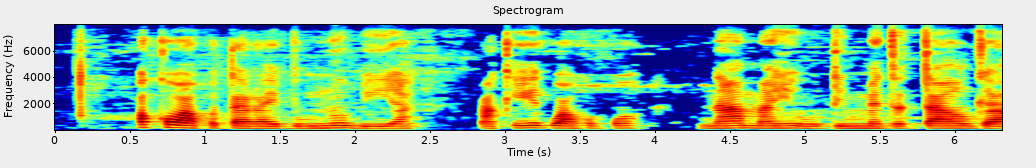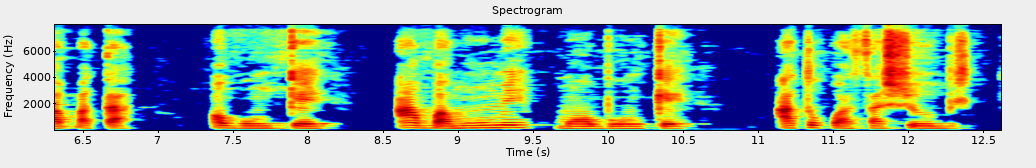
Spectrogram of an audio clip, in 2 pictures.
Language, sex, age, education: Igbo, female, 15-29, tertiary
